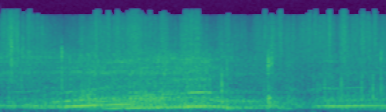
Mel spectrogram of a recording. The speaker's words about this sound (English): There they go, Archie. That car.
